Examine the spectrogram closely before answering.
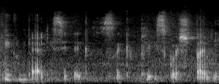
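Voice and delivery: quick hushed whisper. Real, not acted. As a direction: hush it right down. Filming close beside the baby.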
